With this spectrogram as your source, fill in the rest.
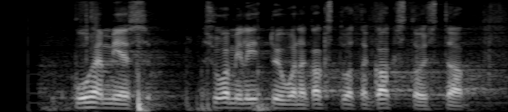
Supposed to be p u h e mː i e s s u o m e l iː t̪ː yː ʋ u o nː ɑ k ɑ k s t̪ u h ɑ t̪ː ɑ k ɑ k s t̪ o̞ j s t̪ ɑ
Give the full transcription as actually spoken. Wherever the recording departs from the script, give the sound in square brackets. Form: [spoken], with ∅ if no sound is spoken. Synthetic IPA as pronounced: p u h e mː i e s s u o m [i] l iː t̪ː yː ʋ u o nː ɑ k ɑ k s t̪ u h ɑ t̪ː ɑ k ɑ k s t̪ o̞ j s t̪ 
